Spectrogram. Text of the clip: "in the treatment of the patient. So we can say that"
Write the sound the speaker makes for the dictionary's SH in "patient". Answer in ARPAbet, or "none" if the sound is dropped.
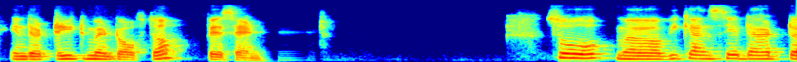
S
